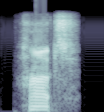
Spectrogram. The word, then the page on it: hut: British English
